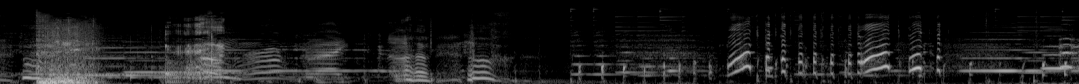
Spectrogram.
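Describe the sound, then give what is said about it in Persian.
A voice imitates a chicken, letting out a rapid string of fairly loud clucks and squawky warbles in uneven bursts, with brief gaps between them. “زبونه مرغیه.”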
